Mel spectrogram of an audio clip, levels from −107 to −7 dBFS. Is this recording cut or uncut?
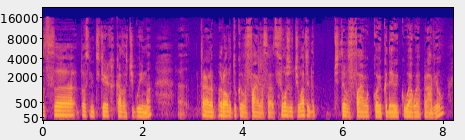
uncut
